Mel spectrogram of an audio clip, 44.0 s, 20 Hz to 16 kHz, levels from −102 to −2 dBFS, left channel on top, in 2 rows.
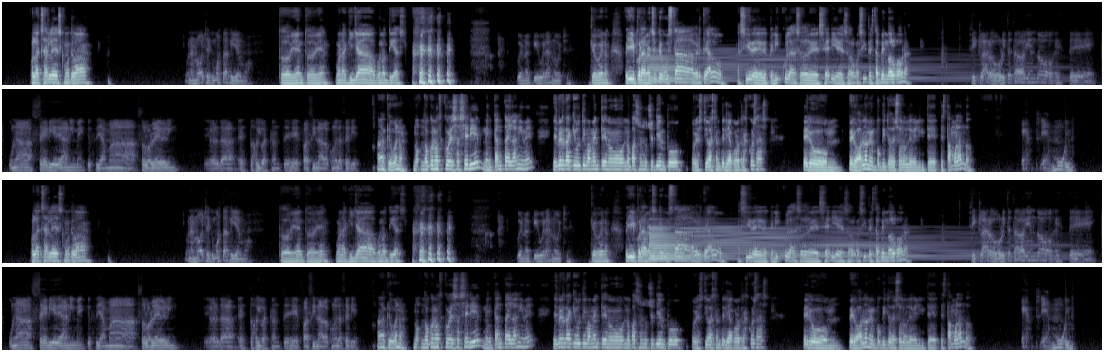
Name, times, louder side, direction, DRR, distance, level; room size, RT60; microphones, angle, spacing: voice 1, 0.6-1.7 5.5-9.0 11.8-14.4 14.7-18.1 29.5-32.6 33.0-37.3 38.0-41.4, left 5 dB, 65° left, 0.3 m, -31 dB
voice 2, 3.6-5.0 9.6-10.0 10.3-11.4 19.3-21.8 22.1-25.6 26.0-29.1 42.4-43.4, equal, 15° right, 1.1 m, -49 dB
Piano, 12.9-20.1, right 4 dB, 55° right, 0.4 m, -43 dB
4.3 x 2.8 x 3.2 m
head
